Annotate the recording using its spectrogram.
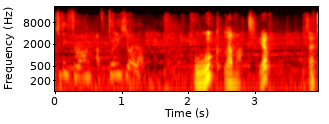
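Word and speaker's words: Wuk Lamat: Wook Lamat. Yep. That's how you say it. I pronounced it at least as good as I can.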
